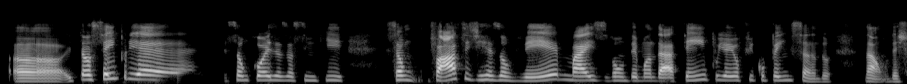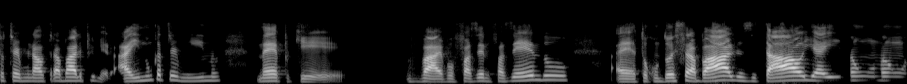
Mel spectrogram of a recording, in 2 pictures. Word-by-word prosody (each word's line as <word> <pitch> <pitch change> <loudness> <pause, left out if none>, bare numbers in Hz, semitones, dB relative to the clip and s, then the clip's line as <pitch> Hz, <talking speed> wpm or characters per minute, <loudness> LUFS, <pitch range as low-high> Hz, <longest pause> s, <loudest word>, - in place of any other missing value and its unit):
Hã, 145 - +2
então 220 +7 0
sempre 250 +3 0
é 200 -5 +3 0.5
são 200 +6 -6
coisas, 195 -1 -3
assim, 185 +1 -12
que 190 0 -11 0.4
são 205 -2 -2 0.2
fáceis 255 -3 +6
de 205 - -9
resolver, 195 0 -1
mas 190 -3 +2
vão 180 0 -7
demandar 170 -2 +1
tempo, 210 +2 -5
e 195 - -4
aí 190 - -1
eu 190 - -4
fico 195 -1 -15
pensando: 180 -9 -8 0.3
"Não, - - -2
deixa 135 +5 -8
eu - - -19
terminar 160 -3 -3
o - - -8
trabalho 170 +1 +1
primeiro", 180 -3 -19
aí 150 +3 +1
nunca 200 +4 -9
termino, 180 -1 -12 0.4
né, 155 +1 +2
porque 130 -5 -12 0.6
vai 135 -1 +3
vou 135 - -13
fazendo 145 +2 -6
fazendo, 200 +7 -5 0.5
eh, 130 -1 -2
tô 125 - -11
com 145 - -15
2 155 +2 -3
trabalhos 170 +2 +5
e 155 - -18
tal, 185 +6 +8
e 195 -2 -6
aí 175 0 -3
não 190 -1 -11
não 185 0 -9
180 Hz, 160 wpm, -21 LUFS, 155-195 Hz, 0.6 s, tal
